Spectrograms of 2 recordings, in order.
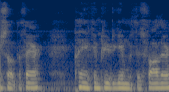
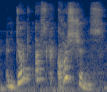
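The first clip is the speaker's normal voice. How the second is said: much higher, loud and slow, stern; Aunt Petunia scolding; 13 semitones higher, 8 dB louder, slower than usual. A narrator's reading. Aunt forbidding questions, slow, high and stern. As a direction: shut him down firmly. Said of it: "she said".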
